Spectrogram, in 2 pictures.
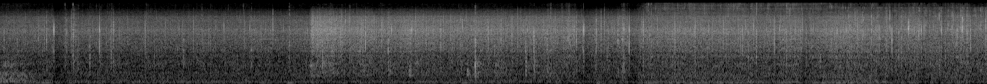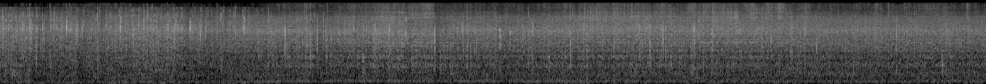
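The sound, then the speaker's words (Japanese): Saury fish sizzling as it salt-grills, a steady, dense crackle and hiss that grows louder after the first few seconds and holds without a break, with no voices. “今朝は秋の味覚サンマの塩焼きのいい音”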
